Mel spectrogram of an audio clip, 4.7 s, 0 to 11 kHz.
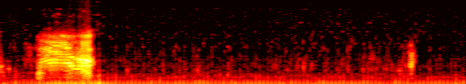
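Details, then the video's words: Wild Carpathian stag in the Bucovina mountain forests during the breeding season, 29 September 2022, giving a single short, gruff, rasping roar, followed by near silence and one faint distant call. "Boncănit / Carpathian stag Breeding season 29.09.2022"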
